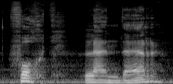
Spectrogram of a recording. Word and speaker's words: Voigtländer: in arms about it I know full well this is pronounced F Lander but I'm not a psychopath so I'll just call it the void Lander or simpler yet this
